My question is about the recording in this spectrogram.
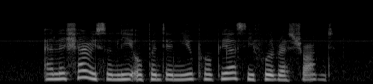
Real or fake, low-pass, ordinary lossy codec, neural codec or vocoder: real; 7.2 kHz; MP3, 64 kbps; none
